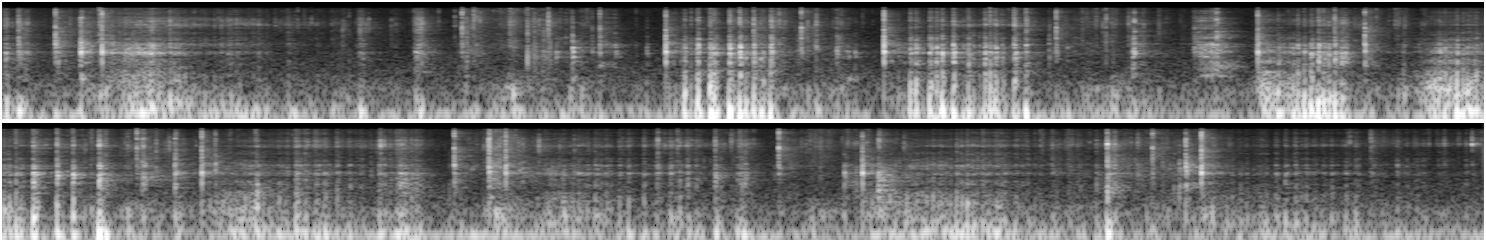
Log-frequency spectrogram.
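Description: A blade scrapes and shaves the surface of a solid blue bar of soap over and over. The result is a steady run of quick, crisp, dry scratches and ticks, with brief brighter bursts between quieter passes over a low background rumble.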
